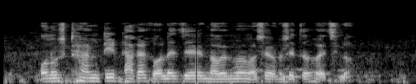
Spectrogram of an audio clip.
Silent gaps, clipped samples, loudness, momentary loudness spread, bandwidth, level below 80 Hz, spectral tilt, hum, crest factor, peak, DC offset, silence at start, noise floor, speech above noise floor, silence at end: none; under 0.1%; -17 LUFS; 5 LU; 7.6 kHz; -48 dBFS; -5 dB/octave; none; 16 dB; -2 dBFS; under 0.1%; 0.05 s; -38 dBFS; 21 dB; 0.1 s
